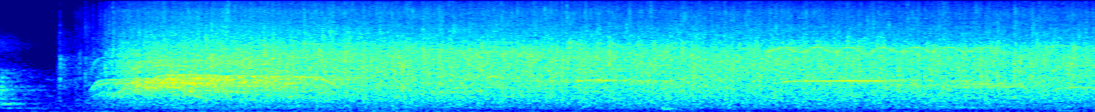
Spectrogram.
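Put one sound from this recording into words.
A large crowd applauds and cheers loudly in a big echoing hall.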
